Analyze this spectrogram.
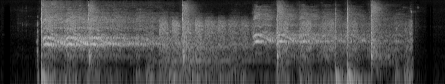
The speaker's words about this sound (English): Raven. Raven. Yes.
